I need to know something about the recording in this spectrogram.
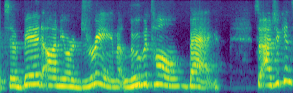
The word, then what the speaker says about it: Louis Vuitton: So yeah, I got about 20 minutes to bid on these awesome items, Colorado, Wisconsin, and the Louis Vuitton.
